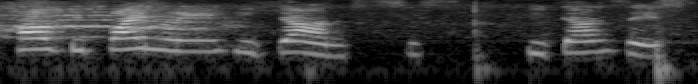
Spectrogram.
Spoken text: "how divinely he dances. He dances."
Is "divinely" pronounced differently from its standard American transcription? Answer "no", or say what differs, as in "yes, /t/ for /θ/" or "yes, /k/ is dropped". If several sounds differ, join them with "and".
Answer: yes, /f/ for /v/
